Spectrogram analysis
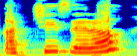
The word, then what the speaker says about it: Katchi Sera: So this song is called Kachi Sera. That's how it's pronounced, Kachi Sera, and it's composed and performed by him.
